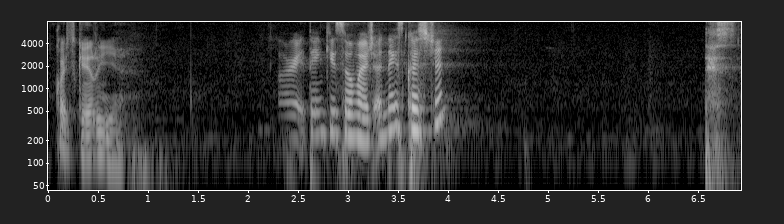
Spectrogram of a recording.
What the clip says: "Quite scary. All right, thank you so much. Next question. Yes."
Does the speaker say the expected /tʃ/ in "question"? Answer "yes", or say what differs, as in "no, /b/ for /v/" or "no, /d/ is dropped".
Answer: yes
